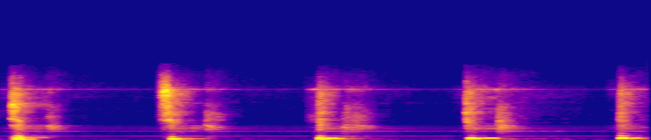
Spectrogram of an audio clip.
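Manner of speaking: clipped tick, tick, tick of a coaster climbing; ticking sound. Shown as a demonstration. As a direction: click out each tick with a pause between. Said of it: "You use the onomatopoeia".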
